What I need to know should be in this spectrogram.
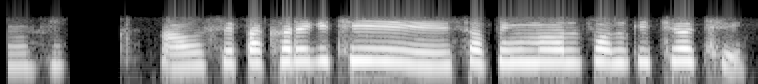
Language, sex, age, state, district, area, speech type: Odia, female, 45-60, Odisha, Angul, rural, conversation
